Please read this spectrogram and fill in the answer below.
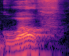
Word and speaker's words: Guelph: thanks uh Bruce and thanks for pronouncing Guelph as well like that's a challenge I I found out down at Hive life people really struggle with how to say the word g-u-e-l-p-h um so we started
